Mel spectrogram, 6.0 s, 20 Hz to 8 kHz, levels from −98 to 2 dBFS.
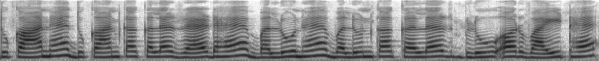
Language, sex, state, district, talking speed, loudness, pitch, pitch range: Hindi, female, Bihar, West Champaran, 160 wpm, -15 LUFS, 235 Hz, 220-250 Hz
